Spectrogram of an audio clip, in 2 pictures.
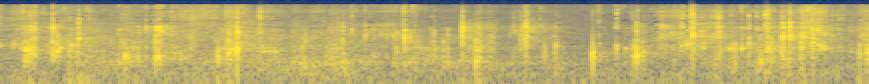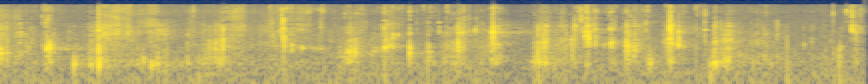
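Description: Close-miked eating of beef bone marrow: biting and chewing mouth sounds, a rapid, irregular run of sharp smacks and clicks.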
